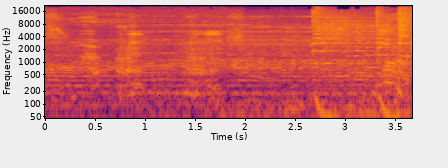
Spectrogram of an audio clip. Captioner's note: man grunting; dramatic music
